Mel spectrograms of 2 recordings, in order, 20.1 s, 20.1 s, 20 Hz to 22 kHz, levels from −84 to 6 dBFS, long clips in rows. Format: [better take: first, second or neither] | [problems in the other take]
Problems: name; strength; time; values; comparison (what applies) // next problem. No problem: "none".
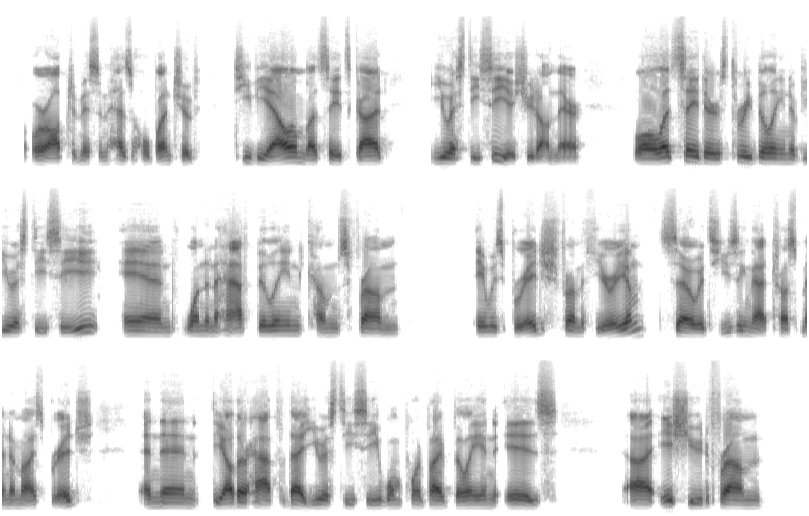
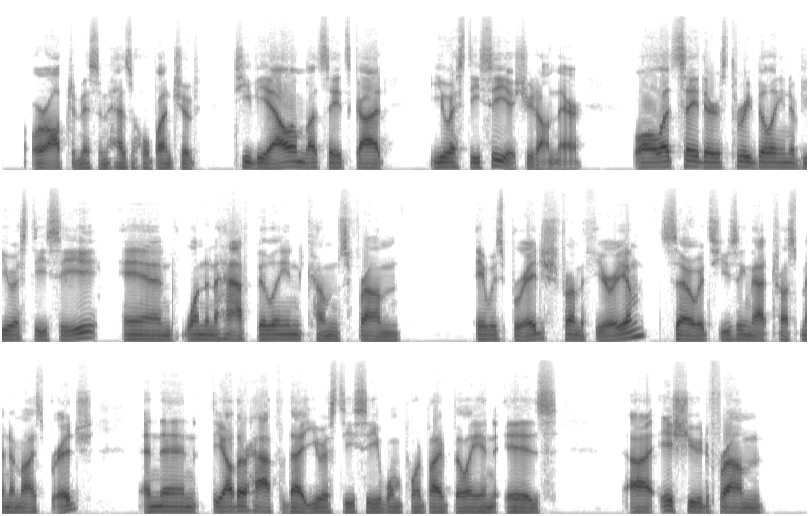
second | thin; very; fading below 350 Hz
